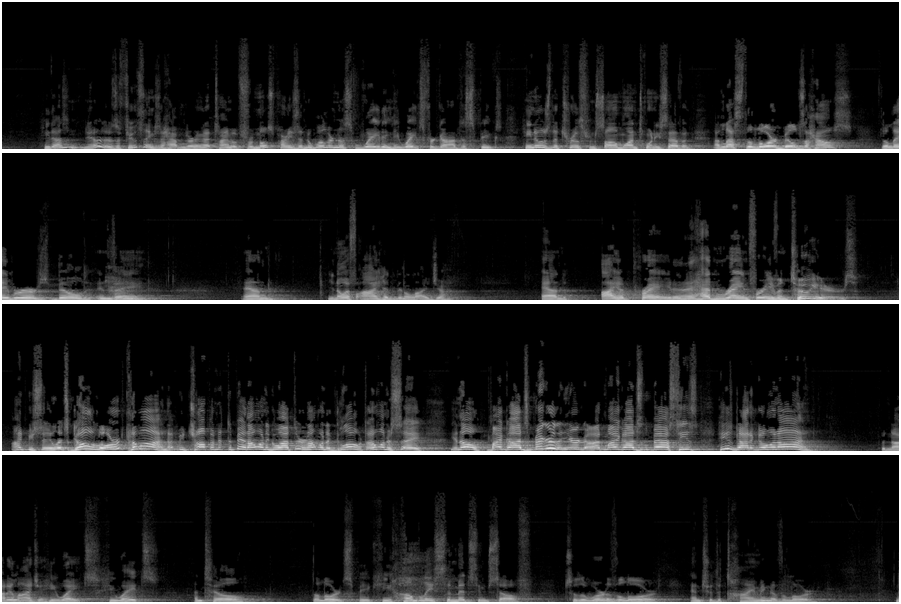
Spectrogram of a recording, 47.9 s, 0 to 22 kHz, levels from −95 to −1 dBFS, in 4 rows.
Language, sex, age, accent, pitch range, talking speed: English, male, 60-79, American, 160-245 Hz, 180 wpm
